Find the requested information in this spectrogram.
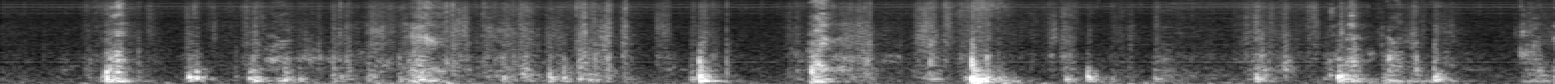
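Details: Dog reacting to its reflection in a mirror indoors, giving short harsh barks and gruff huffs in irregular bursts, roughly every second or so, with brief pauses between volleys in a small room.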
